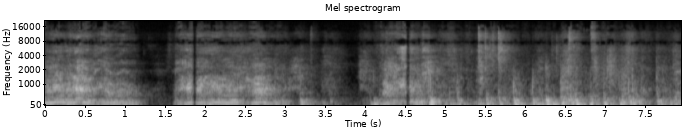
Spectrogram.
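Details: Two English Springer Spaniels playing indoors on a rainy day after being kept in all day. Low, rumbling growls with steady harmonic bands, briefly breaking off twice, over scuffling and thumping from rough play.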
